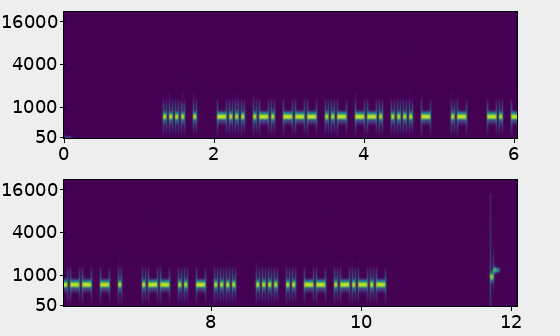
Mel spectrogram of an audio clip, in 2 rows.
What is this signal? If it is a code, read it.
Morse code, heard as a keyed tone, about 32 wpm, 700 Hz. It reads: HE BROUGHT A NOTE WITH HIM.
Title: Sentences from Top 1000 Words - Review Part 2 - 30wpm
